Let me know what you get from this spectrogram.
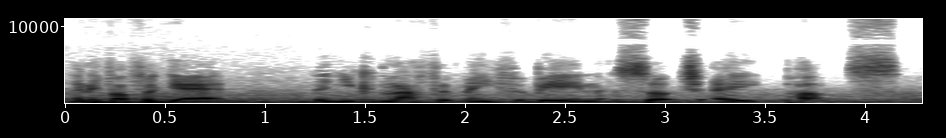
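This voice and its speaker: A man with a head cold and a nasal voice, excitedly commentating a sim race with jokey, rambling asides. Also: low-pitched, moderate pace, heavy background noise. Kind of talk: live sim racing commentary.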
